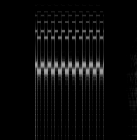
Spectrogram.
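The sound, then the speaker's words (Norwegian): A telephone bell rings in one continuous burst of about a second, a rapid metallic trill with bright harmonics, loud, then stops into near silence. “Uh, men du, um, jeg fikk nettopp en uh, telefon her.”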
